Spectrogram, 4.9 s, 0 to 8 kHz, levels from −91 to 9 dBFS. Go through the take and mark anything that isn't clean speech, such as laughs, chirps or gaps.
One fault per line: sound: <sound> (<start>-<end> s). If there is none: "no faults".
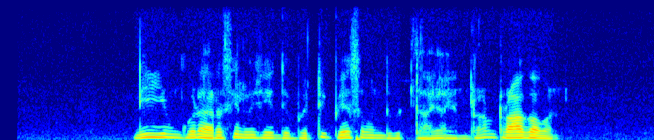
no faults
